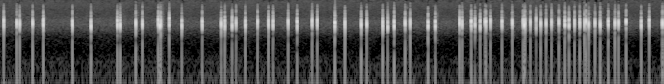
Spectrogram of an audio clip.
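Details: Edible-nest swiftlet (Aerodramus fuciphagus) lure-call recording from Indonesia, played outside the house to attract swiftlets: rapid, dry, high clicking chirps, irregular, several per second, growing denser toward the end.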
